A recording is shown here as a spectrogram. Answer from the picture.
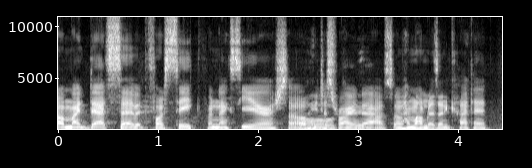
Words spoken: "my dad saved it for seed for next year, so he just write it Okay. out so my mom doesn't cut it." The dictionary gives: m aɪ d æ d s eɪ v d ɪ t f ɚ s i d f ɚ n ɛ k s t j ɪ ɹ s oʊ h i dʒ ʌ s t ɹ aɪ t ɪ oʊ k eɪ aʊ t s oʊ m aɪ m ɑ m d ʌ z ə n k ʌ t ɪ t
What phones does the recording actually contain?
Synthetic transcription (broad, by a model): m aɪ d æ d s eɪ d ɪ t f ɚ s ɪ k f ɚ n ɛ k s t j ɪ ɹ s oʊ h i dʒ ʌ s t ɹ aɪ t ɪ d aʊ t s oʊ m aɪ m ɑ m d ʌ z ə n k ʌ t ɪ t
